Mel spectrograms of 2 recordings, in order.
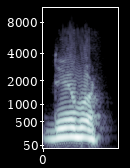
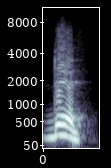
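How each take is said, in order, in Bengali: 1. t-এর আগে একটি b ধ্বনি শোনা যায়। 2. t-এর আগে কোনো b ধ্বনি শোনা যায় না। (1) "ডেবট যদি আমরা বলি সেক্ষেত্রে আমরা ভুল বলবো" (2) "এর সঠিক উচ্চারণ হচ্ছে ডেট"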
